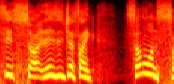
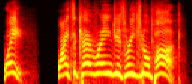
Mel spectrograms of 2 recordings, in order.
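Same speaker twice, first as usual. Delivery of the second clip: excited realisation; 8 semitones higher than usual. Real, not acted. Sudden realisation while searching.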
